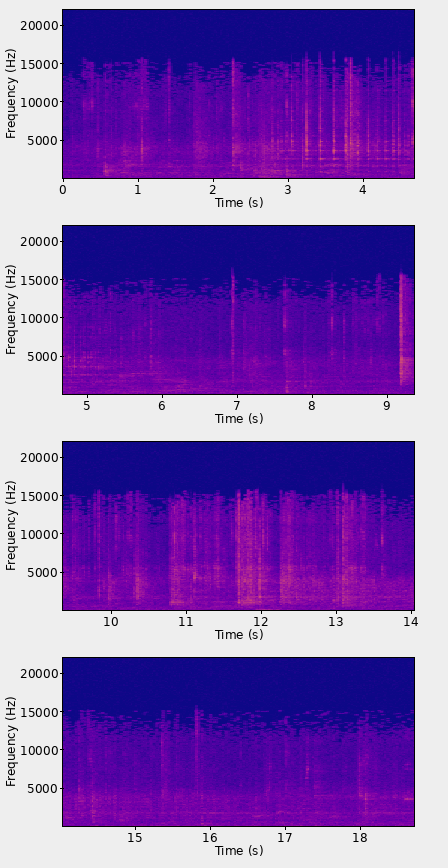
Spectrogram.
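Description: Casino chips click and clatter as they are stacked and moved.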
